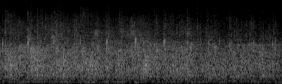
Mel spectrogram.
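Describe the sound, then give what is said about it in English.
A church audience claps steadily for the choir after its morning hymn, the applause a dense, even wash of many hands that holds a constant level for a few seconds without pause. “Can we give this choir a round of applause for letting God use them this morning?”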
